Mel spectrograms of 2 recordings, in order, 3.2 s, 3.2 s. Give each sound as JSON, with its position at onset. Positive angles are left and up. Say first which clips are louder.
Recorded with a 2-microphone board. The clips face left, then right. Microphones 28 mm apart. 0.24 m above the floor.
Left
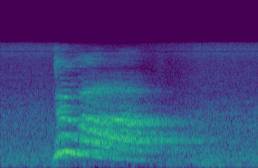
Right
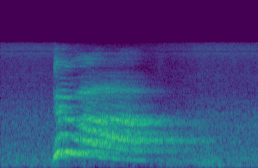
{"t": 0.7, "sound": "a shout", "louder": "right 2 dB", "side_deg": -40, "distance_m": 3.5}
